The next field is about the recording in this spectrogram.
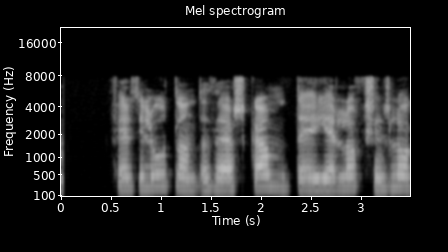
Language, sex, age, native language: Icelandic, male, 12, Icelandic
